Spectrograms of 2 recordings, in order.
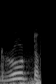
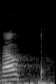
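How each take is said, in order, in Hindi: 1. British उच्चारण, 'oo' स्वर असलेले. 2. अमेरिकन उच्चारण, 'ow' स्वर असलेले. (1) "त्याला आपण रूट म्हणतो" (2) "रूटच्या ऐवजी त्याला राऊट असं म्हटलं जातं"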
